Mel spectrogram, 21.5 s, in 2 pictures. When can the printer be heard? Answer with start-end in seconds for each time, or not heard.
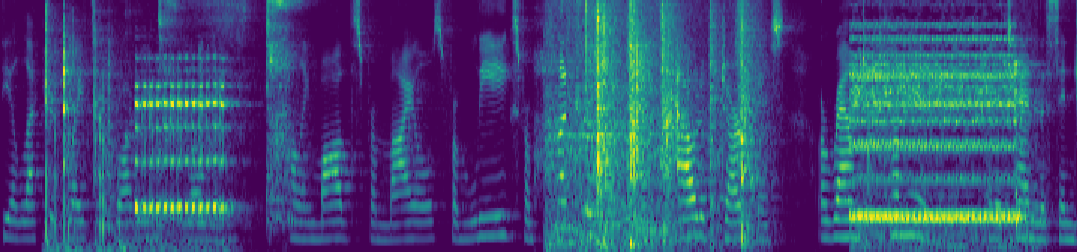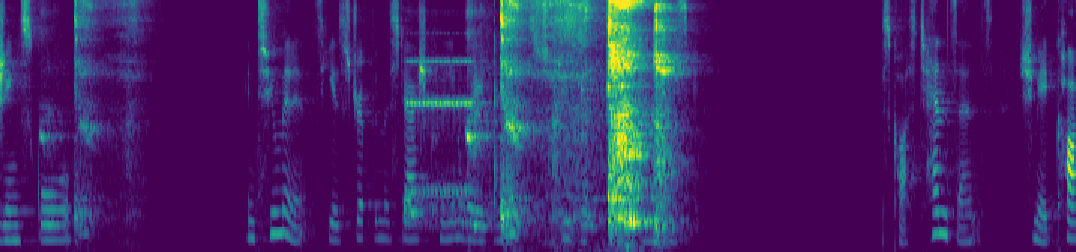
not heard.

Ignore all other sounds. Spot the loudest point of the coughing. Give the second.
17 s.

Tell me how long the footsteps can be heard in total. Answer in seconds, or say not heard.
2 s.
